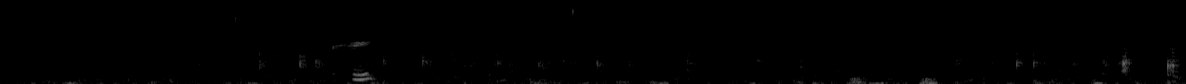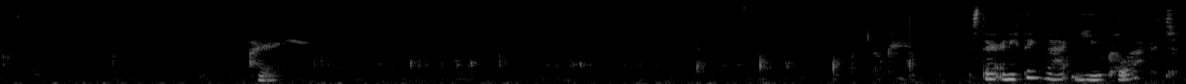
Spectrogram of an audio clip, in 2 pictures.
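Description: A young woman speaks softly and close by, then more loudly.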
